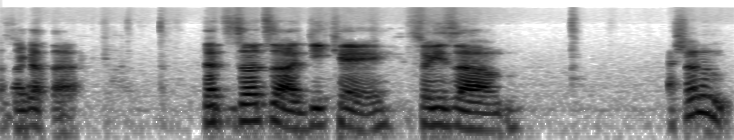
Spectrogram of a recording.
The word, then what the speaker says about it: Dike: You said DK, just the, like, the initials? Dyke. It's spelled like Dyke. I thought it was Dyke, but then they said his name, or he pronounces it DK.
